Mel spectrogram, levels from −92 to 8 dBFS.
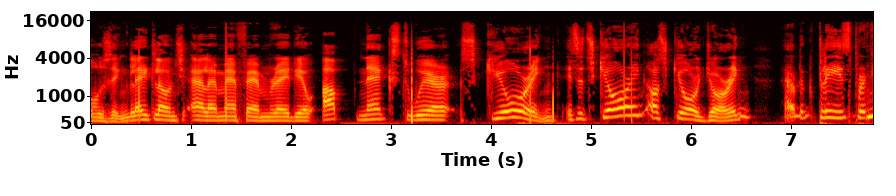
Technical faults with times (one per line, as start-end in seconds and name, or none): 0.47-0.49 loud pop
1.34-1.37 loud pop
3.20-3.22 loud pop
4.39-4.64 loud pop
5.33-5.42 loud pop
